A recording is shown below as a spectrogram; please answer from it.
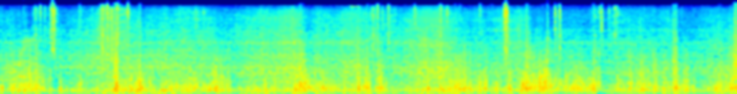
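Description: Wind gusting and buffeting the microphone, with road traffic passing close by: a rough, rushing noise broken by many short knocks and pops.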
